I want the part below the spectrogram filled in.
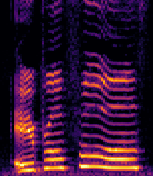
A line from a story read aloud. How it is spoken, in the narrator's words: yelled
